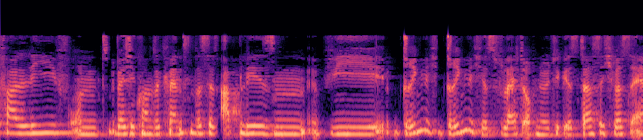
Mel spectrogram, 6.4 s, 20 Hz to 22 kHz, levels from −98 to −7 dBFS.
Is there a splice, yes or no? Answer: yes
